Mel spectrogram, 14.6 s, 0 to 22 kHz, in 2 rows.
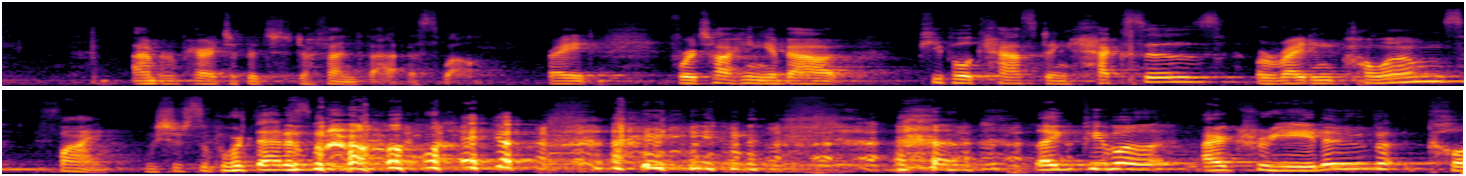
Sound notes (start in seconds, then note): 10.3 audience laughs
